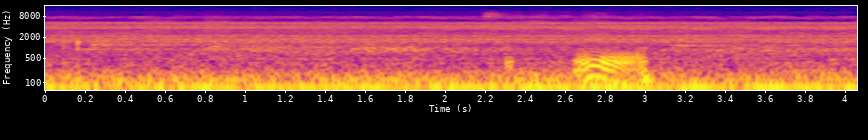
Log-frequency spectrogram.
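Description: Faint outdoor night background with a steady low hum. About three seconds in there is one short pitched sound that rises and falls.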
